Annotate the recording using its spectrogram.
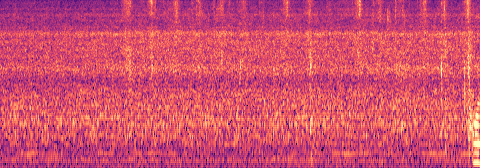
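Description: Steady low mechanical hum, like room ventilation running, with a couple of faint ticks.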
